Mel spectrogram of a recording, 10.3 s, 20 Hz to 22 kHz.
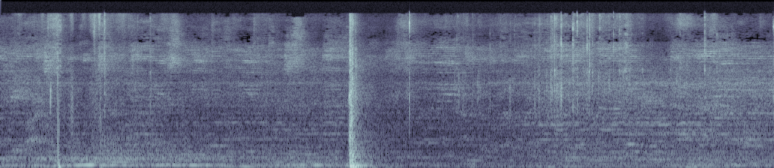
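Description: The 2017 Audi R8's door shut with one heavy thump about halfway through, with a lighter click about a second in, over background music.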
